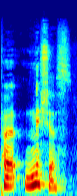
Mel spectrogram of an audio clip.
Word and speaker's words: pernicious: this answer here and if you look at the pronunciation we have pernicious there's where the stress go and although it's it's quite a long word it's actually quite a short pronunciation so you can say it quite easily what does it mean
